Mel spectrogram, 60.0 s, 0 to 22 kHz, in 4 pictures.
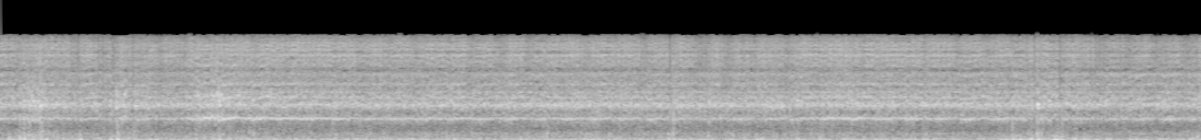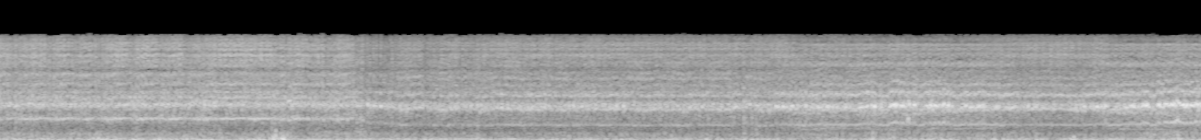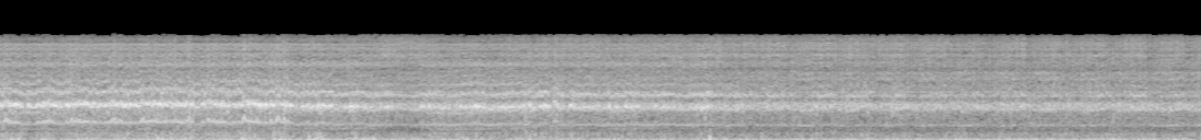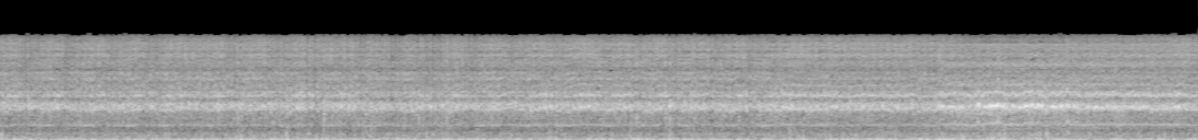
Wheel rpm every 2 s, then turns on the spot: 160, 160, 160, 160, 160, 160, 160, 160, 160, 150, 120, 120, 110, 120, 110, 110, 110, 120, 110, 120, 110, 110, 110, 120, 120, 120, 120, 120, 110, 120.
none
